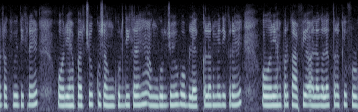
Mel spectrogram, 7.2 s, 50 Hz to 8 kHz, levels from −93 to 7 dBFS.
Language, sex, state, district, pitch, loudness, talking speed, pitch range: Hindi, female, Uttar Pradesh, Jalaun, 245 Hz, -16 LUFS, 275 wpm, 235-250 Hz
